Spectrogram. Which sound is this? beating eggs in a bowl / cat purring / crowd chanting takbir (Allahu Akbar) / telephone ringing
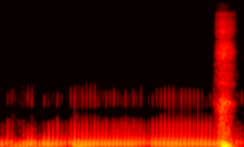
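cat purring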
